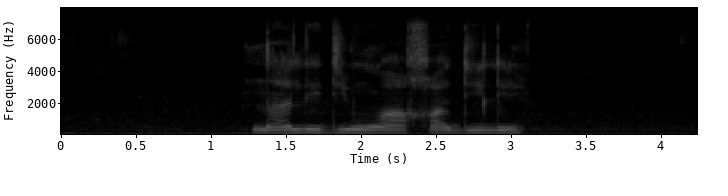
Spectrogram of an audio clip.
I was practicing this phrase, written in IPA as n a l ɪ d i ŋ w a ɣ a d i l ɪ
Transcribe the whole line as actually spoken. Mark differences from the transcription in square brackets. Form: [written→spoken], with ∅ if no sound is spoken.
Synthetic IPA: n a l ɪ d i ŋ w a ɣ a d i l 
